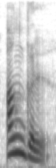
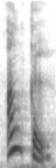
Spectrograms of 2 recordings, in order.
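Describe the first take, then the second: First: The middle consonant is a G sound. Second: The middle consonant is a K sound. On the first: The speaker calls it wrong. "some people pronounce this as ungle. Instead of k, we use g" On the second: The speaker calls it right. "The correct form is uncle"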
